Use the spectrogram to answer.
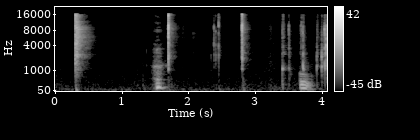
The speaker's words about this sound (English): Listen, 3, 2, 1. Sounds like every semi-auto pistol. Every single one.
